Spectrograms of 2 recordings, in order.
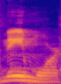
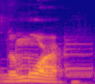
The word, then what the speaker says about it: Namor: uh in the movie he pronounces his name Namor and there's a reasoning behind that which you don't want to spoil because it is in the movie but you know oh we hear other people refer to him as nameor so it can go both ways but the in in Universe the correct correct pronunciation is no more so that was really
